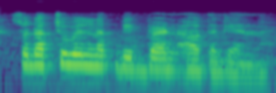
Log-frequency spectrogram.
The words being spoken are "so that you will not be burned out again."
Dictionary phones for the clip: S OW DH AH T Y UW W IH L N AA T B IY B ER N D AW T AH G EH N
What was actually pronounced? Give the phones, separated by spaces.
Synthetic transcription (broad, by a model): S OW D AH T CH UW W IH L N AA T B IY B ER N AW T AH G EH N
